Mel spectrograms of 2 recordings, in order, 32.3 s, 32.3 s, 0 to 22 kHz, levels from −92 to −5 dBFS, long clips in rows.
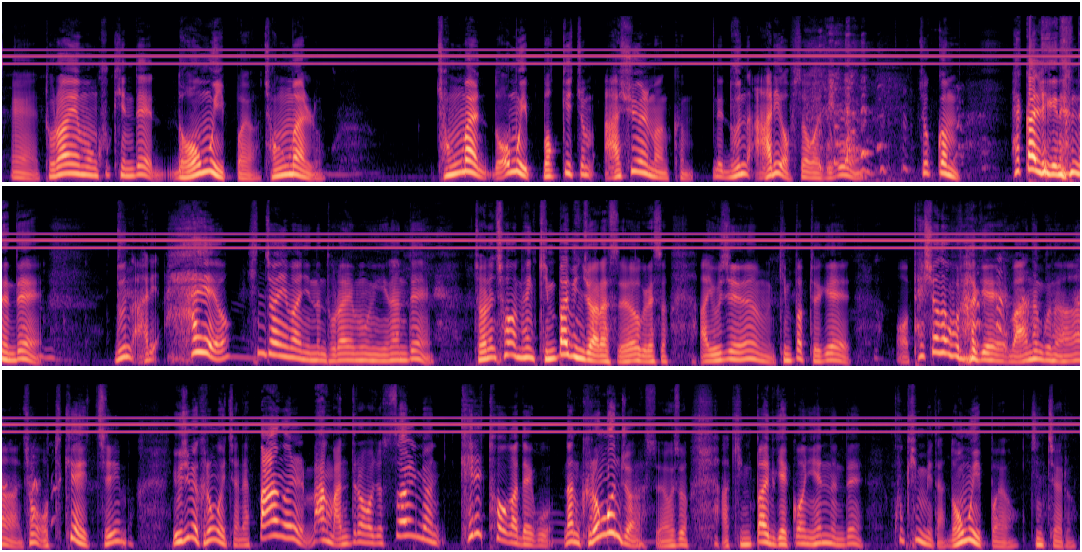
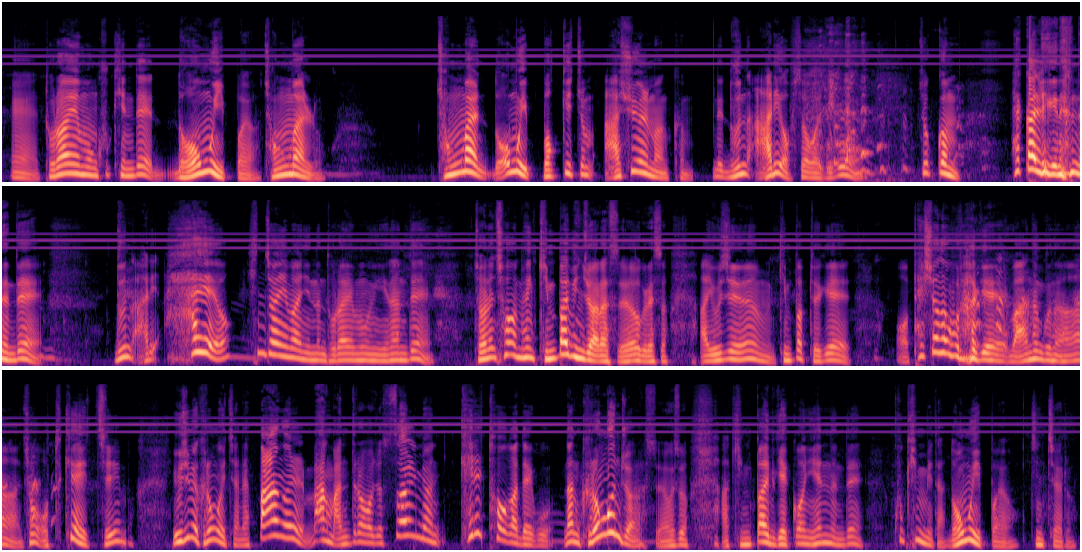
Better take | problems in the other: second | high-pitched whine; loud; throughout; 6.5 kHz, 9 dB below the speech; faint in the second

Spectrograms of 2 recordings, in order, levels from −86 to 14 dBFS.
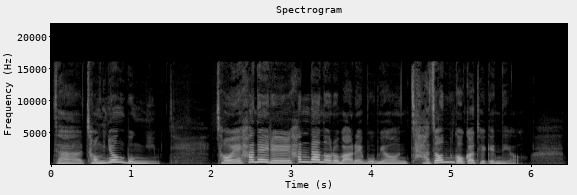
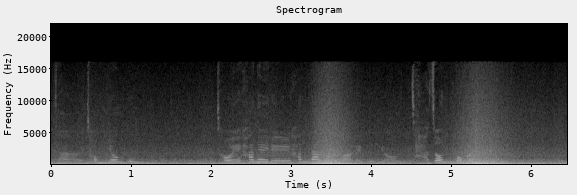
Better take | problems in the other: first | wind noise on the microphone; heavy; 1 dB above the speech

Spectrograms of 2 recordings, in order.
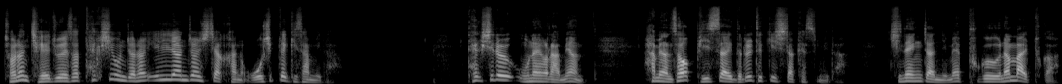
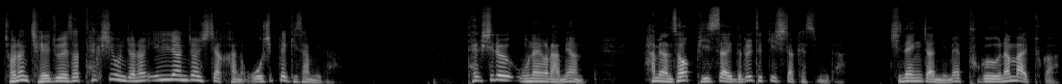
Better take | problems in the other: second | thin; somewhat; fading below 700 Hz

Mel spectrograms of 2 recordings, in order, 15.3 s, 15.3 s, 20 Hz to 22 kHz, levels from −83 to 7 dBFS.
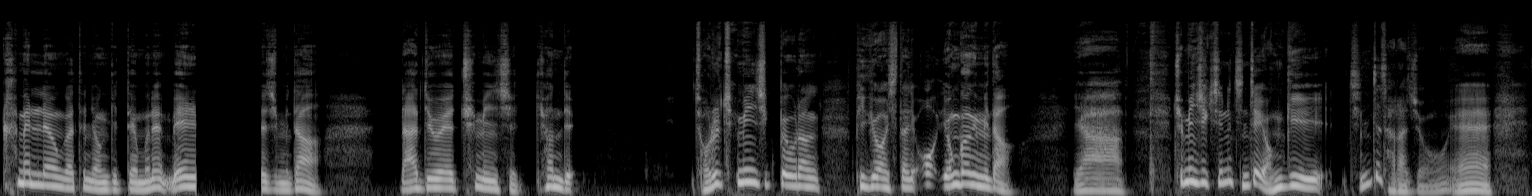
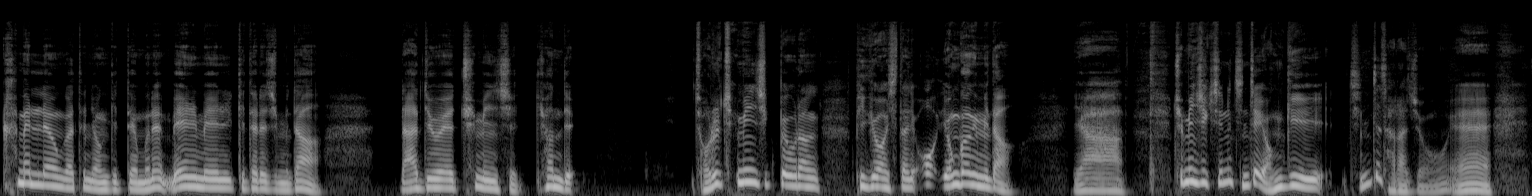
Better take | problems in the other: second | audio cutting out; at 2 s for 0.5 s

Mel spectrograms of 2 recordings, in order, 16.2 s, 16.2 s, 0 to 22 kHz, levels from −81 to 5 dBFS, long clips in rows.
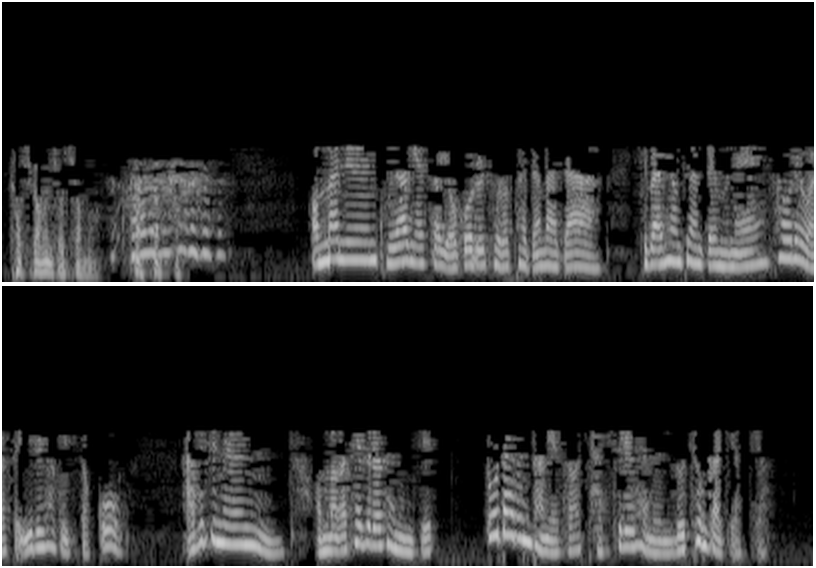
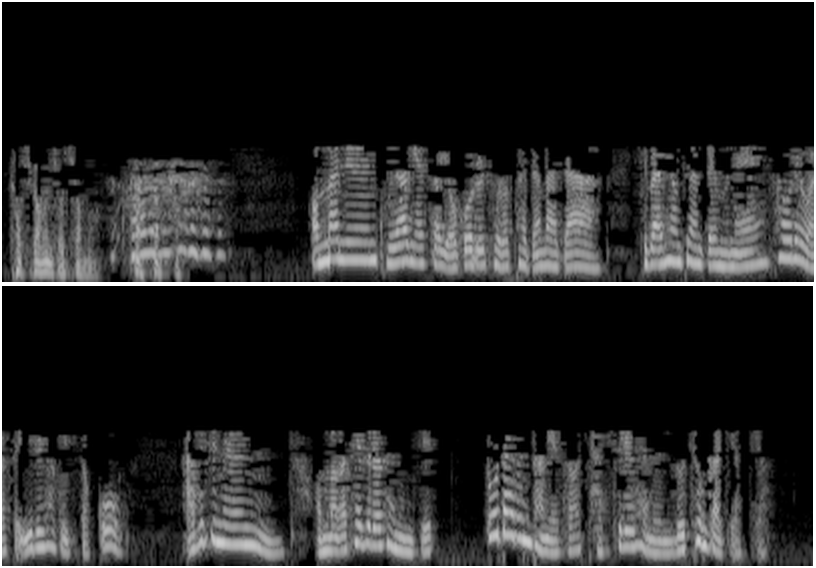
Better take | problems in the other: neither | garbled, watery; badly; nothing above 3 kHz; the same in both

